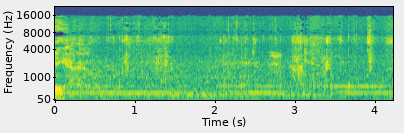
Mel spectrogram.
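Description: A steady low hum at two pitches, with faint rustles and light ticks over it.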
